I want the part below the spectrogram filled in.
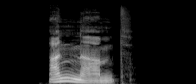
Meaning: second-person plural dependent preterite of annehmen
- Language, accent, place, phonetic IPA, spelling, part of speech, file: German, Germany, Berlin, [ˈanˌnaːmt], annahmt, verb, De-annahmt.ogg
